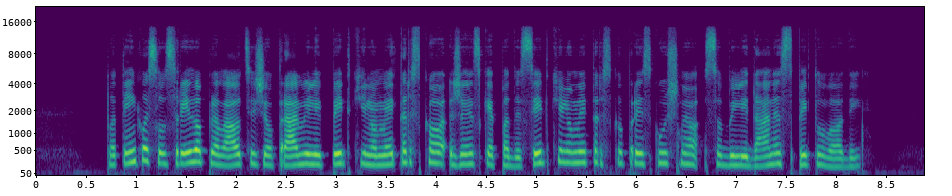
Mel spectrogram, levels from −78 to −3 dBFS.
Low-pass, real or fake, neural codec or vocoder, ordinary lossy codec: 14.4 kHz; fake; codec, 32 kHz, 1.9 kbps, SNAC; none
